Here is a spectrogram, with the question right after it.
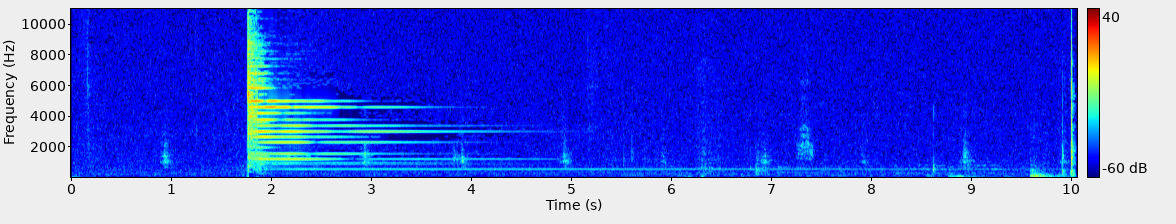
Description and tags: The only background sound is a rather noisy clock, which can be taken out. Recorded with a black Sony IC digital voice recorder.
